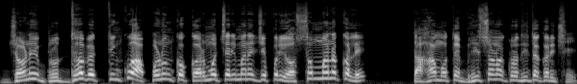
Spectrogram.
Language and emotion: Odia, angry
